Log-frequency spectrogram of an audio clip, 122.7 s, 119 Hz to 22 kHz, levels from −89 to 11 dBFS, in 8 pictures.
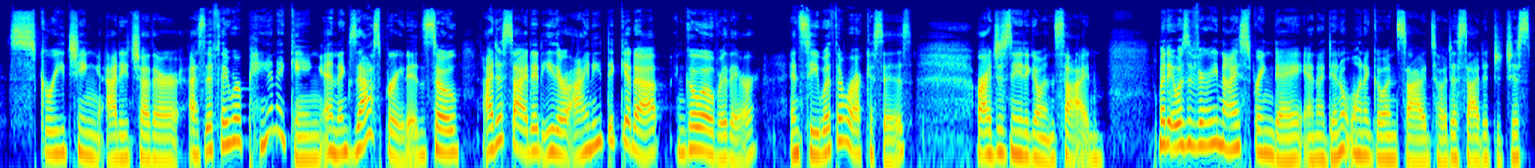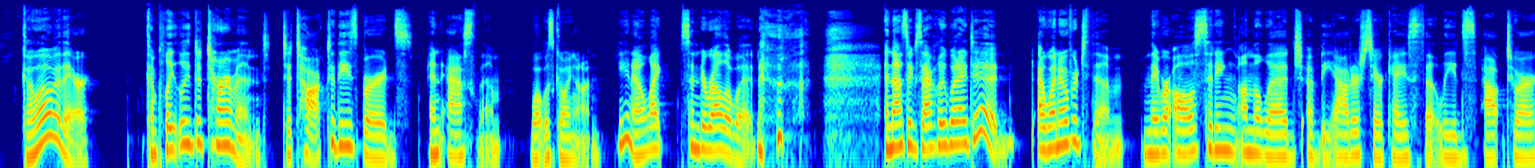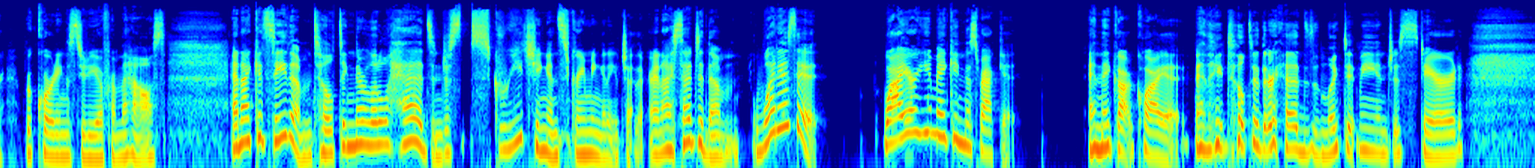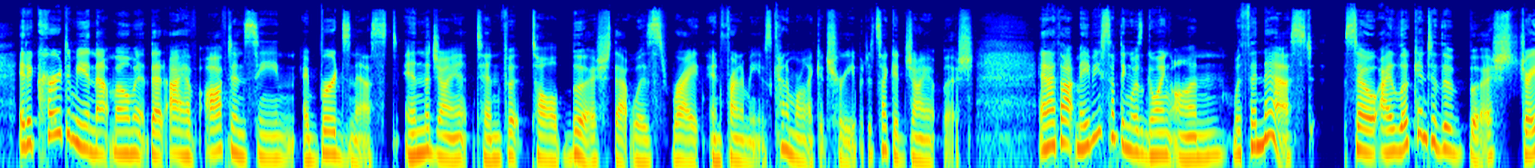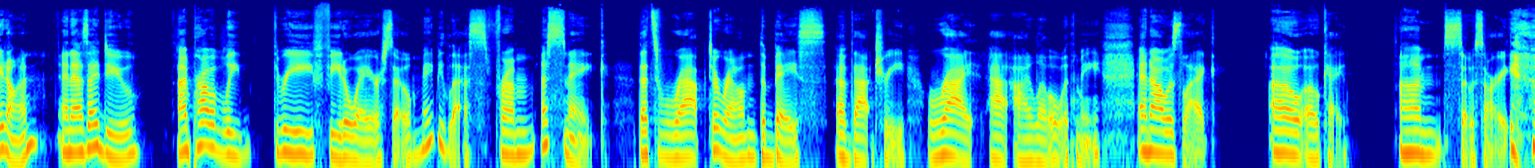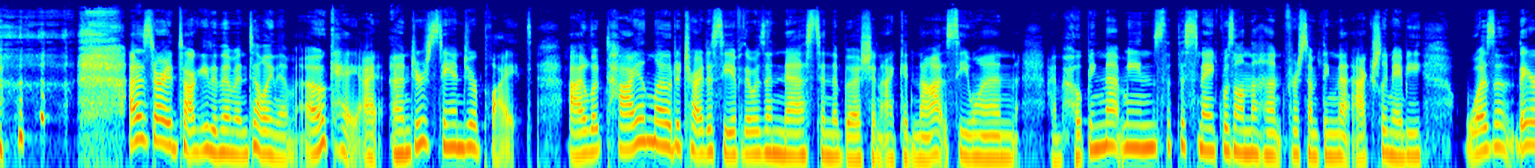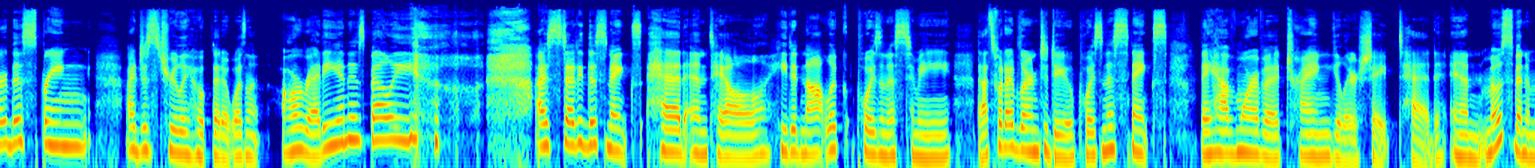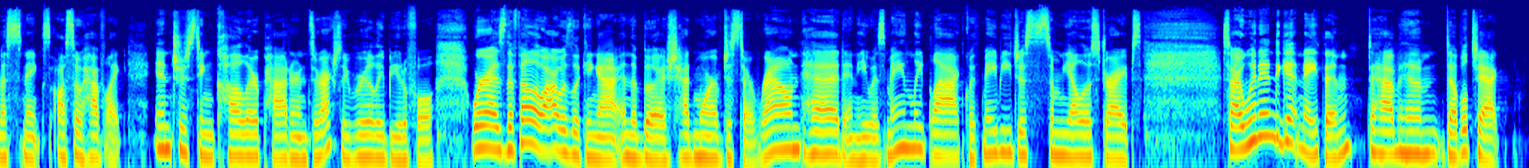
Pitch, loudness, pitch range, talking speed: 190 Hz, -19 LUFS, 170-230 Hz, 200 wpm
